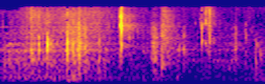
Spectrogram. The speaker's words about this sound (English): There's a little crunch to it. There's a little crunch that you don't normally get in a Reese's Cup.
